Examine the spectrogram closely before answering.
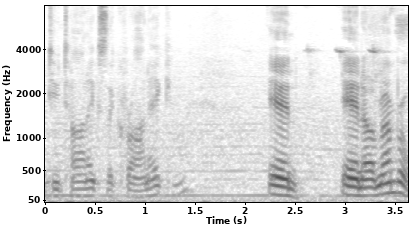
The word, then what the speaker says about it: Teutonic: And it rhymes with chronic, so. Oh, my God. That's, sorry. So, yeah, our rosé, people would thought it smelled like cannabis, and so they started saying Teutonic's the chronic.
